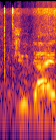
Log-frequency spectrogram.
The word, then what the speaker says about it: Judai: Judai is how I pronounce that.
